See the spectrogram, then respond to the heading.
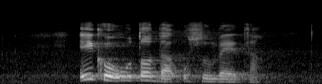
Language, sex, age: Venda, male, 18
